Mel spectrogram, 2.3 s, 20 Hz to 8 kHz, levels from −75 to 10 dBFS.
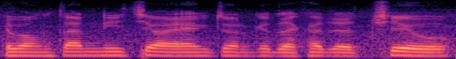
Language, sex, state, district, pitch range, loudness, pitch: Bengali, male, West Bengal, North 24 Parganas, 135-145 Hz, -15 LUFS, 135 Hz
